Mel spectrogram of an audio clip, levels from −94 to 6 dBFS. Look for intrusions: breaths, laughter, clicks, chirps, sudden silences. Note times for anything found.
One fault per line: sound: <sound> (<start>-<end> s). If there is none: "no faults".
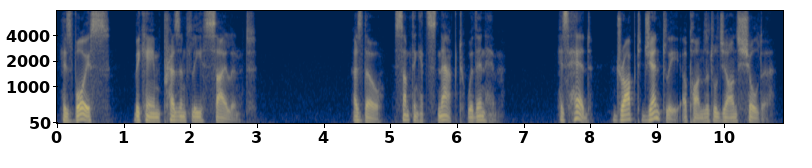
no faults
